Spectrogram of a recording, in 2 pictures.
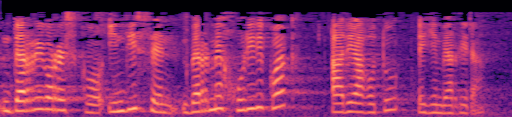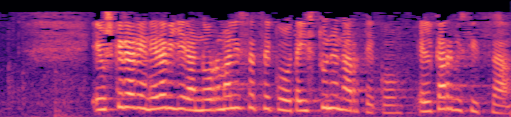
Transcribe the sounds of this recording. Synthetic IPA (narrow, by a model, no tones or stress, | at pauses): d̪e̞riɣ̞o̞resko̞ʔind̪ise̞mbe̞rme̞ʝuɾiðiko̞ak | aɾe̞aɣ̞o̞t̪ue̞ɣimbe̞aɾðiɾa̰ | e̞wske̞ɾaɾe̞ne̞ɾaβiʎe̞ɾano̞ɾmalisat͡se̞ko̞et̪aist̪une̞naɾt̪e̞ko̞e̞lkaɾβisit͡sa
